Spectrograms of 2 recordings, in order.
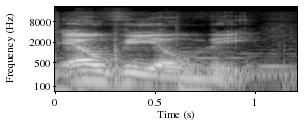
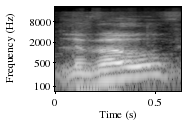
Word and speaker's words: Lvov: Because the Russian names have a lot of unpronounced letters. I mean, letters that's not even in it that you spoke. Like it should be L-I-V-O-V, Lvov. You know, that's what I think it is.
